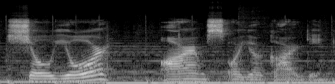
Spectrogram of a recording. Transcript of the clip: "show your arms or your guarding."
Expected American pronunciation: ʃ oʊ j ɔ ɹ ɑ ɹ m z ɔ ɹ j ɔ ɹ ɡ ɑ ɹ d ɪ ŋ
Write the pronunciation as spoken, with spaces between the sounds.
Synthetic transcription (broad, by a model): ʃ oʊ j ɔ ɹ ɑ ɹ m s ɔ ɹ j ɔ ɹ ɡ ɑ ɹ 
